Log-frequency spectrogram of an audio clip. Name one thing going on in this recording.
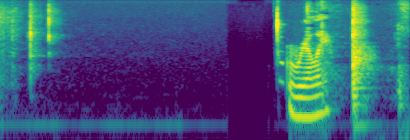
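A hand clicks a small tally counter.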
